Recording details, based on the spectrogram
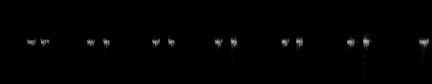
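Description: A female quail gives sharp, high paired notes, a quick double 'kwip-kwip' repeated about every two-thirds of a second over a silent background.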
